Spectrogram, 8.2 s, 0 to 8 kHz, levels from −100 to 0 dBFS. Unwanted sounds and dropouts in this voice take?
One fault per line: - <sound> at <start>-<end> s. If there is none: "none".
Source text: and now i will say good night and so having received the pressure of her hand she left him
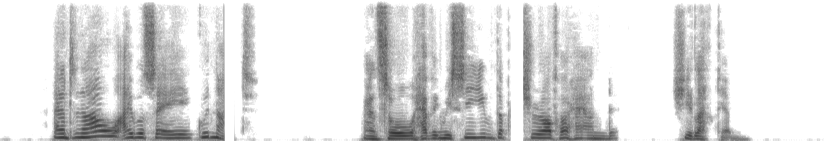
- dropout at 2.2-2.3 s
- dropout at 5.1-5.2 s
